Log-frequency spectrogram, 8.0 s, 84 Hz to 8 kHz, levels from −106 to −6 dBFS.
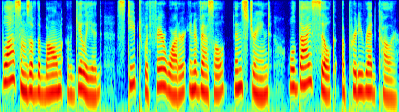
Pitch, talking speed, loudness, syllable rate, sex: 205 Hz, 175 wpm, -19 LUFS, 4.5 syllables/s, female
